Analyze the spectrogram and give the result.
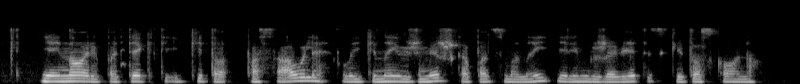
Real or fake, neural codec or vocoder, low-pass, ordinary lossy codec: real; none; 5.4 kHz; Opus, 16 kbps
